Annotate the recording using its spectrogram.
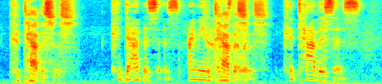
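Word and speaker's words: Katabasis: And they told me it is actually pronounced Catabasis.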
